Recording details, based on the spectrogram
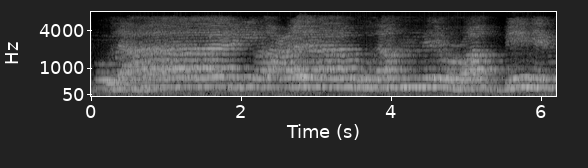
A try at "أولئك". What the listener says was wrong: أولئك पे मद है, इसको खींचना है.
